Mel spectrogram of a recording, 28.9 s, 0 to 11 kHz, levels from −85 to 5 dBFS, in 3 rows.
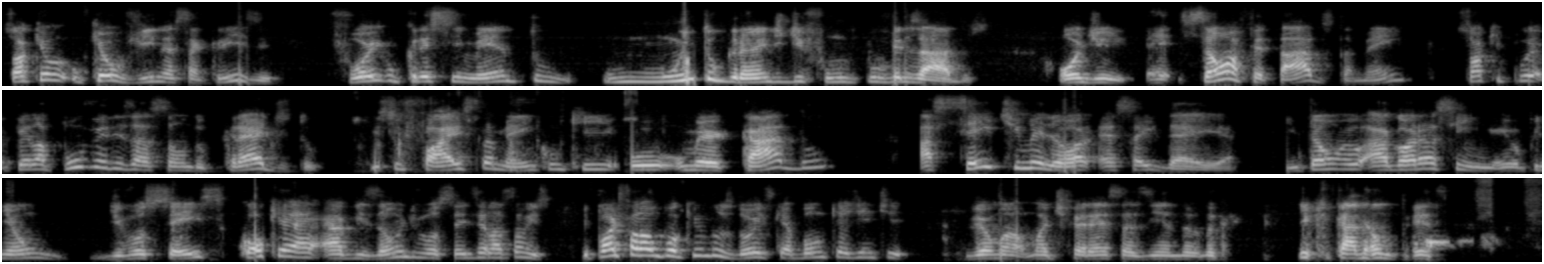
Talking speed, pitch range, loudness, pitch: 170 wpm, 160-255 Hz, -23 LUFS, 190 Hz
